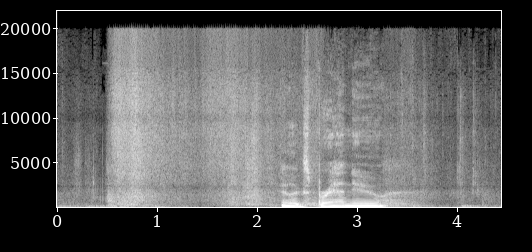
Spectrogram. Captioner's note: plastic rustling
